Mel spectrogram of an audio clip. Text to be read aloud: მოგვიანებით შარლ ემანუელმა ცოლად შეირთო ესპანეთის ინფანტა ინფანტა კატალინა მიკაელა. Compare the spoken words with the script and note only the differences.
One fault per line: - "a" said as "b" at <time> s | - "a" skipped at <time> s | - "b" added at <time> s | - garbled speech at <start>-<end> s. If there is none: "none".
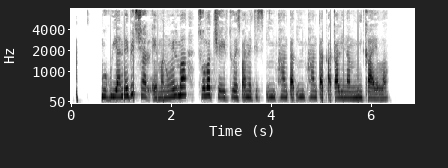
none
